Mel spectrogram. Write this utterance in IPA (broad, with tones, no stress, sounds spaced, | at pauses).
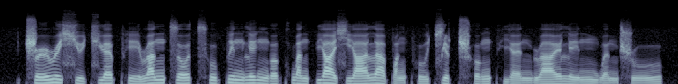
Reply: ʈ͡ʂ ɻ̩˧˥ ɻ ɻ̩˧ ɕ y˨˩ t͡ɕ ɥ ɛ˧˥ pʰ i˨˩ ɻ a˥ n t͡s o˧˥ ʊ̯ t͡sʰ u˧˥ p i˥˧ n l i˥˩ ŋ ɤ˧˥ kʰ w a˧ n p j ä˥˩ ɕ j ä˧˥ l ä˥˩ p ɑ˩ ŋ pʰ u˧˥ t͡ɕ i˥˩ ʈ͡ʂʰ ʊ˧˥ ŋ pʰ j ɛ˨˩ n ɻ a˧˥ ɪ̯ l i˧˥ n m w ə˨˩ n ʂ u˧˥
